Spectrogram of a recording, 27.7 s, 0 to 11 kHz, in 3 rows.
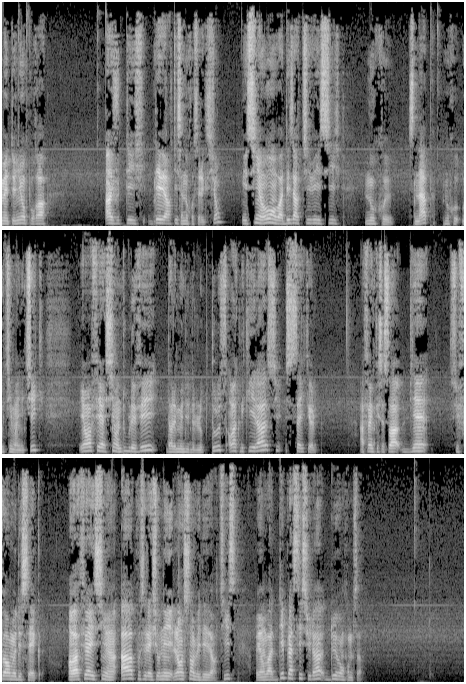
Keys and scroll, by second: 11.7 w, 20.0 a, 20.4 a, 22.4 KP_3.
